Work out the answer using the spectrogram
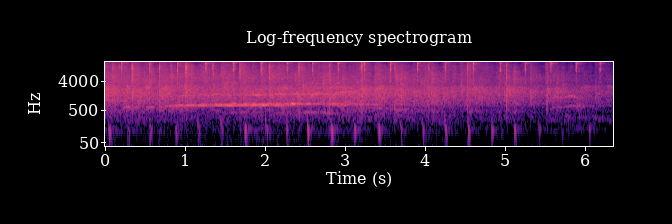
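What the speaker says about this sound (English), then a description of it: "huge roaring applause for Yelena Keller" An audience at an artists-in-residence roundtable gives a warm round of applause for Yelena Keller. The clapping is steady and fairly close, with a faint tone held underneath.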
